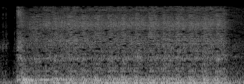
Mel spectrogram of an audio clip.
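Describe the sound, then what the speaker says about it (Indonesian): Car starter cranking while the engine fails to catch, a steady close whirring grind after an abrupt onset that holds for about two seconds, loud and without talk. "kalau kita paksa starter mobilnya otomatis tidak akan hidup"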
